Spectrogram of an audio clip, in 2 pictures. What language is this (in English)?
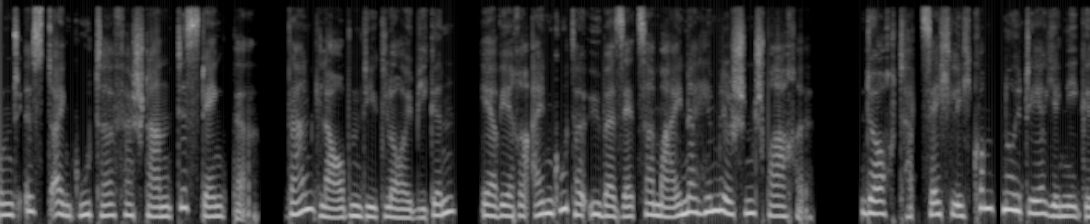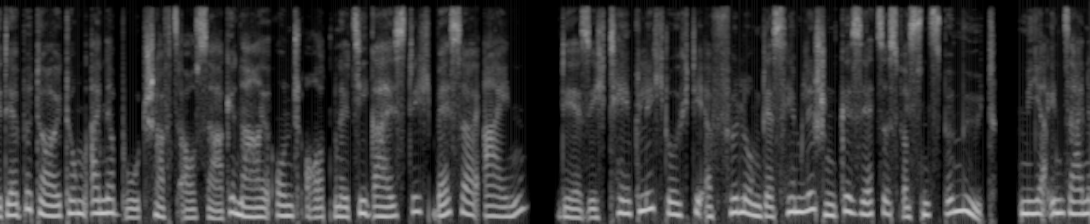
German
